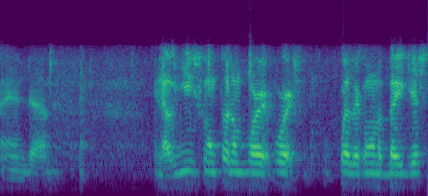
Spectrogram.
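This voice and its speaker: A man talks with a strong Southern US accent. Noticeable background noise runs under his voice. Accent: strong rural Southern US country. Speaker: vaping tutorial youtuber. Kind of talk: tutorial. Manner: casual, halting with many fillers.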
